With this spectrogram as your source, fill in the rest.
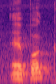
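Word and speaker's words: epoch: देखिए मैंने दोनों प्रोनाउंसिएशन के साथ जो बोला है, दोनों में से आप कैसे बोल सकते हैं, ये आपकी इंग्लिश को जो अट्रैक्टिव ही बनाता है।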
